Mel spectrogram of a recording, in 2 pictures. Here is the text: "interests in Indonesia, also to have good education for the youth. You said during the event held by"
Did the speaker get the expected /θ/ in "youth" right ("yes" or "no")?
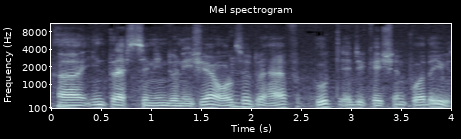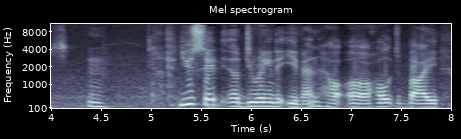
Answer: no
